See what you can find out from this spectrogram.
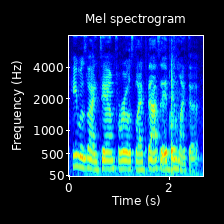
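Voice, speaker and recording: A woman's voice: on the low side, steady tone, fast talker, noisy background. A woman in her twenties telling a personal story while doing her makeup, chatty and candid, laughing often. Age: 20s. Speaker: beauty vlogger.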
